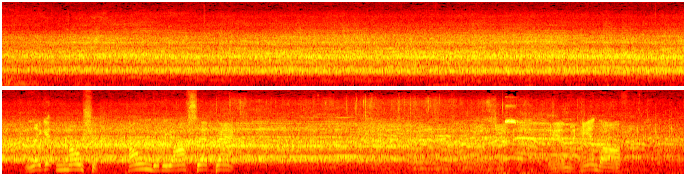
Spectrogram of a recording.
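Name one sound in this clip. A large crowd cheers and roars steadily outdoors.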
